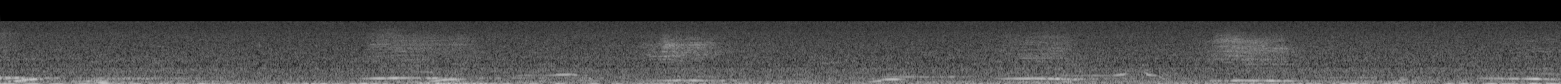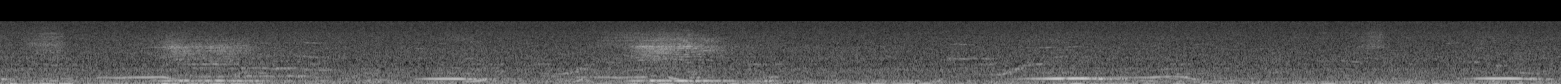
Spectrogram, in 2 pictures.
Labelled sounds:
6.5	6.8	humpback whale, 1.3 to 1.5 kHz
17.1	17.8	humpback whale, 2.0 to 2.4 kHz
21.9	22.8	humpback whale, 1.7 to 2.3 kHz
25.1	25.4	humpback whale, 1.1 to 2.6 kHz
25.8	26.1	humpback whale, 0.80 to 0.99 kHz

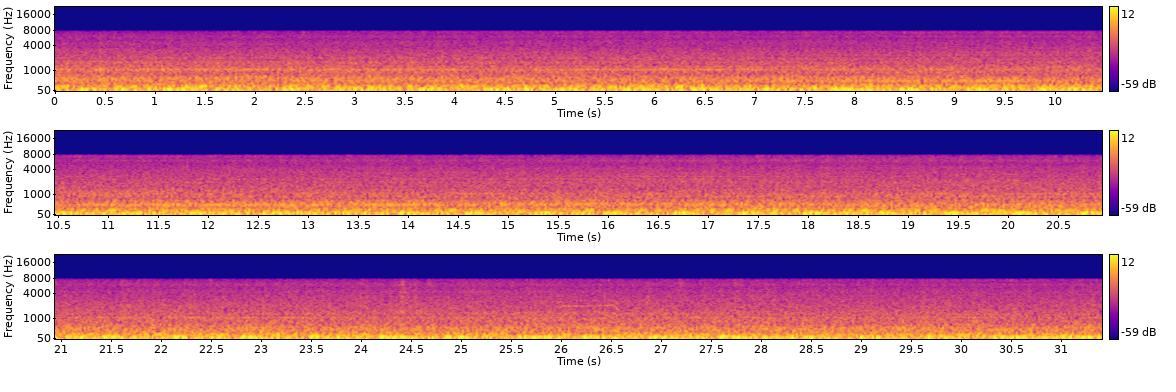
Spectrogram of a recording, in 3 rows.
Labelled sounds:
19.6	20.4	killer whale, 1.9 to 3.8 kHz
25.7	26.8	killer whale, Bigg's (transient), call T01, 0.90 to 3.7 kHz

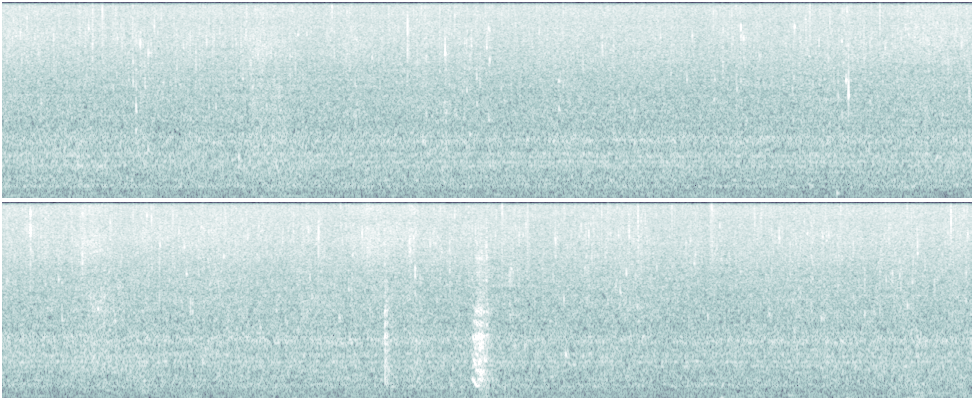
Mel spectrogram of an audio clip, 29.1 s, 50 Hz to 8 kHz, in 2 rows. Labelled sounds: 21.6	21.9	croaking sound likely from a nearby submerged object, 1.4 to 1.6 kHz

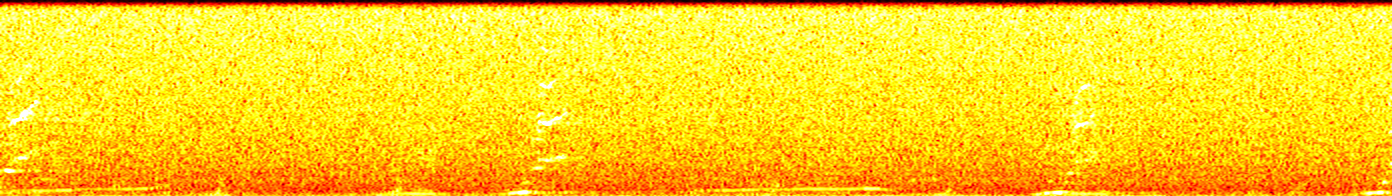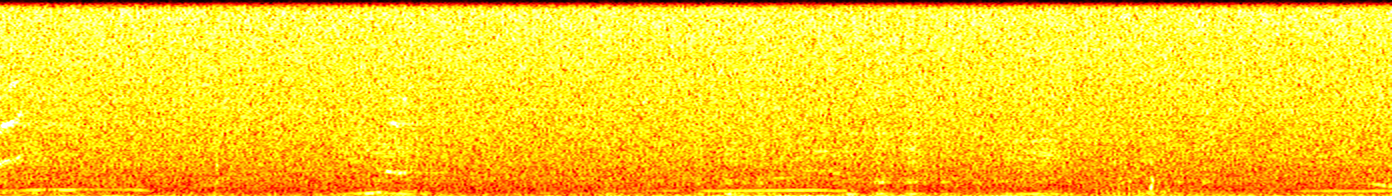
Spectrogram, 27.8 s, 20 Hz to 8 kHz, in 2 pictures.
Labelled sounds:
0.0	0.5	humpback whale, 0.99 to 3.9 kHz
5.4	5.7	humpback whale, 1.4 to 3.5 kHz
10.7	11.0	humpback whale, 1.4 to 1.9 kHz
13.9	14.2	humpback whale, 1.2 to 3.5 kHz
17.8	18.0	humpback whale, 0.86 to 1.1 kHz

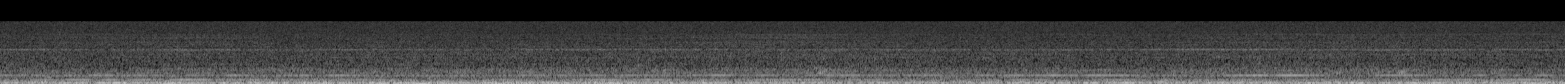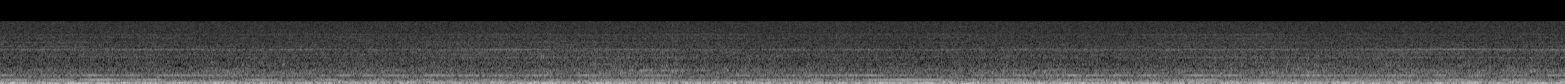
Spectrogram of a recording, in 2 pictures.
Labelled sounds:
30.0	30.2	vessel noise, 1.9 to 2.1 kHz

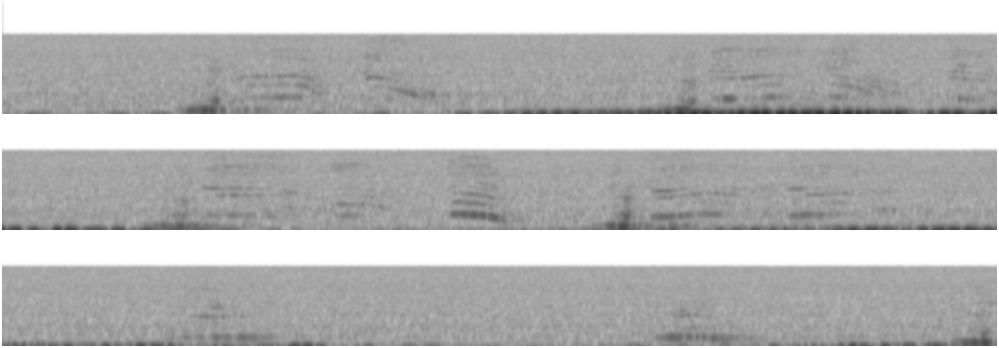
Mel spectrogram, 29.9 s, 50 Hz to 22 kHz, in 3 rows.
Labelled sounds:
2.4	4.1	humpback whale, 0.80 to 4.7 kHz
7.1	7.9	humpback whale, 1.1 to 4.9 kHz
8.2	9.0	humpback whale, 0.80 to 4.2 kHz
9.5	9.9	humpback whale, 1.3 to 2.2 kHz
11.9	12.8	humpback whale, 1.4 to 6.5 kHz
13.2	13.7	humpback whale, 0.90 to 4.9 kHz
14.4	14.9	humpback whale, 0.80 to 6.5 kHz
16.4	17.4	humpback whale, 1.3 to 4.9 kHz
17.9	18.5	humpback whale, 1.4 to 4.8 kHz
21.8	22.2	humpback whale, 1.1 to 1.3 kHz
26.6	26.9	humpback whale, 1.2 to 1.3 kHz

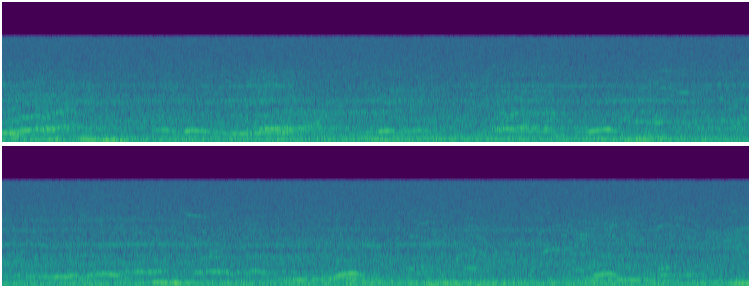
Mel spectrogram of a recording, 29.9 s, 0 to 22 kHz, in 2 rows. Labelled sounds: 13.1	13.8	humpback whale, 1.5 to 3.0 kHz
18.5	19.1	humpback whale, 2.7 to 3.2 kHz
22.2	22.5	humpback whale, 1.1 to 1.2 kHz
24.3	24.6	humpback whale, 0.93 to 2.4 kHz
25.8	26.7	humpback whale, 0.93 to 1.7 kHz
28.0	28.3	humpback whale, 2.0 to 2.2 kHz

